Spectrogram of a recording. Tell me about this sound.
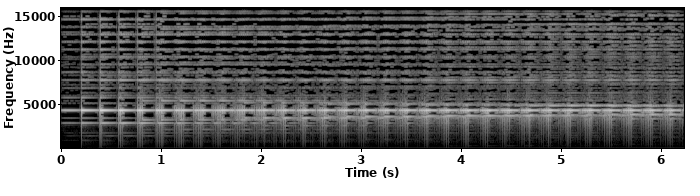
Sounds like metal orbs tied to a string clacking against each other and sounding less and less percussive the less they hit.
Created using Chiptone by clicking the randomize button.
